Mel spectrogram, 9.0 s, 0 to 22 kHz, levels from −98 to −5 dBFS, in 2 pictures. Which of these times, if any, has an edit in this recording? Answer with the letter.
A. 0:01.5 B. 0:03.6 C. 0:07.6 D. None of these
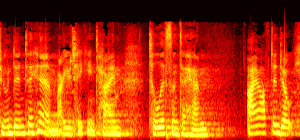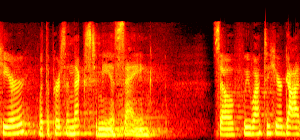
D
